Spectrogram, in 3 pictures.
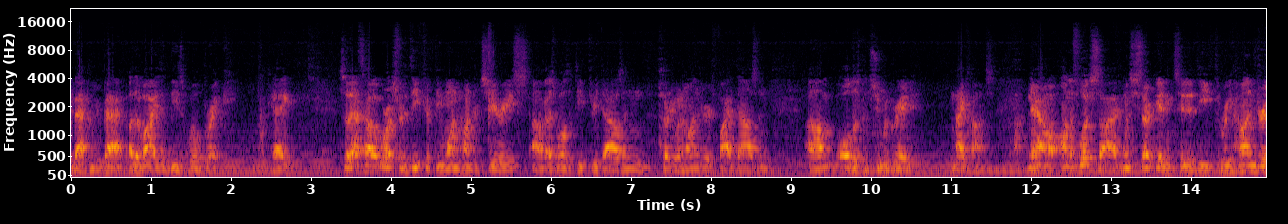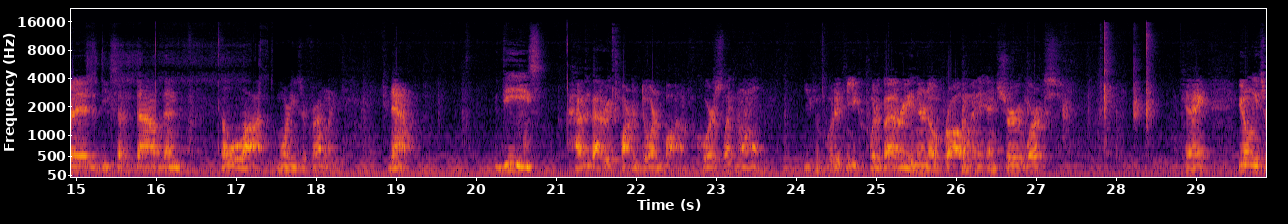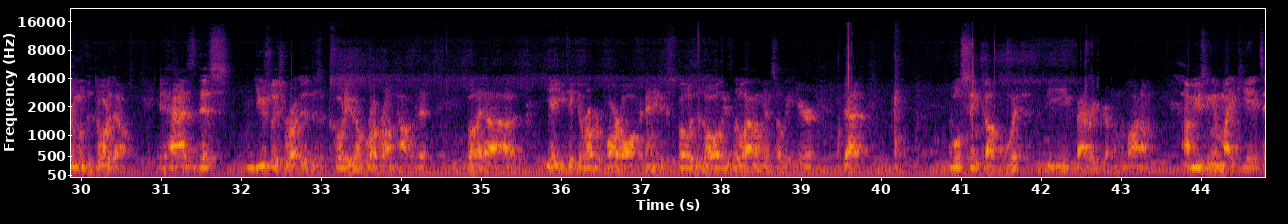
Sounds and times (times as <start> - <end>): Speech: 0.0 - 2.8, 3.4 - 19.3, 20.2 - 27.5, 28.7 - 39.9, 40.8 - 44.8
Inside, small room: 0.0 - 44.8.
